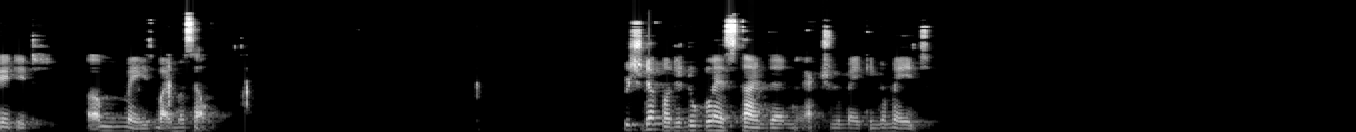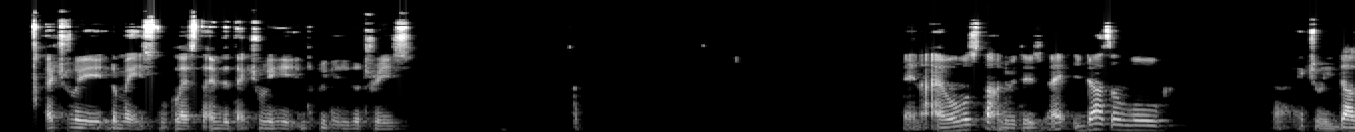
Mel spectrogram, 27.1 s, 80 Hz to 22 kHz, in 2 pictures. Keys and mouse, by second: 0.4 e, 2.7 e, 3.2 s, 4.3 e, 6.5 e, 7.5 s, 8.8 e, 10.7 e, 12.0 s, 13.5 e, 15.3 e, 16.2 s, 17.8 e, 20.2 e, 20.8 s, 22.9 e, 25.6 e, 26.5 s.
